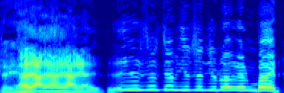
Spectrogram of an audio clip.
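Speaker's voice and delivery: high, slow, put-out protest; hammed-up indignant Inspector Clouseau. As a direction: drag it out, wounded, in a put-on voice. Replays Clouseau complaint.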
